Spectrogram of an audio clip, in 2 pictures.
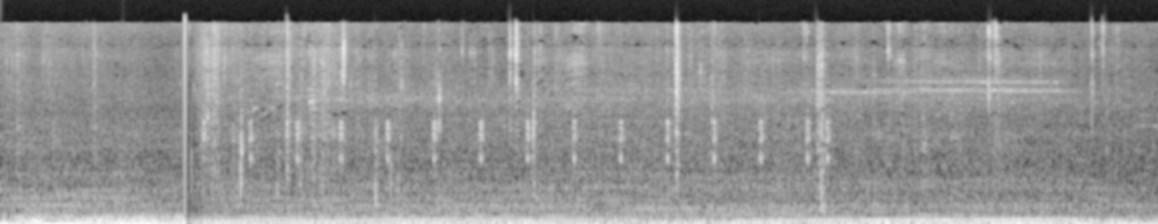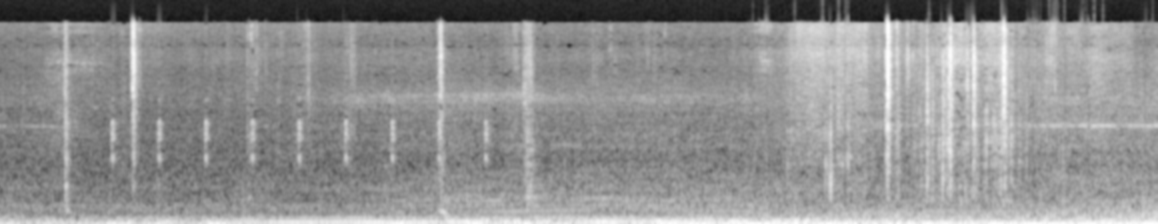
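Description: Steady low road and engine rumble inside a Nissan Serena's cabin, with the turn-signal indicator ticking in two runs of even clicks. The rumble grows louder in the last few seconds.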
